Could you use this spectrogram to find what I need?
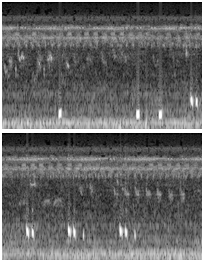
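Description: A bird calls nearby with short, deep hoots.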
